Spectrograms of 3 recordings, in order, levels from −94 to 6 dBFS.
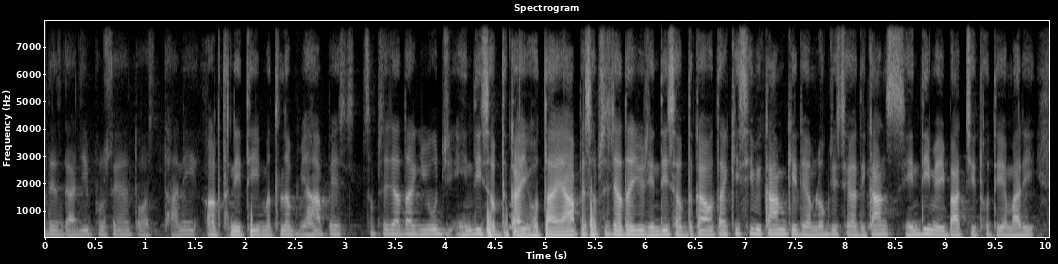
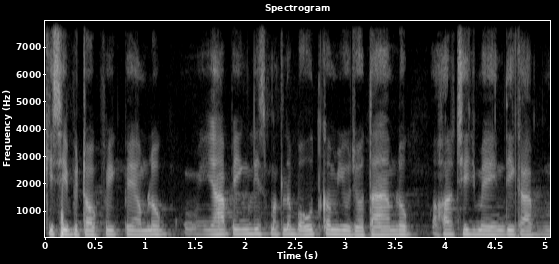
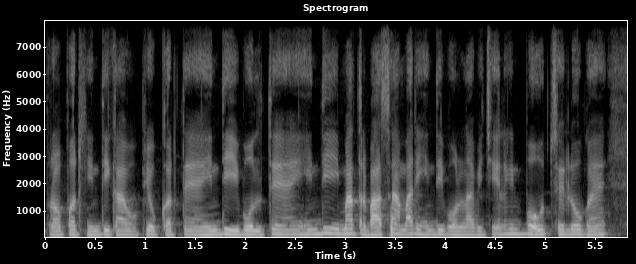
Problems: constant background noise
